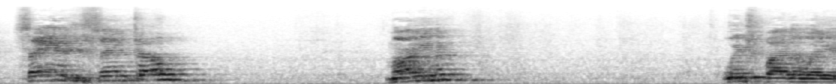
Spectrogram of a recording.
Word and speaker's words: San Jacinto: deal money that the san jacinto monument was erected or excuse me because i got to say it like they said in houston san jacinto monument which by the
